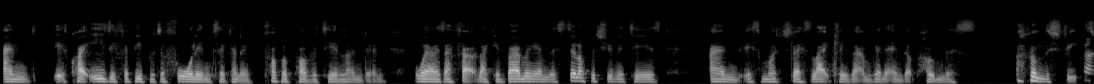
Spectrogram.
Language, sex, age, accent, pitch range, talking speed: English, female, 20-39, British, 120-140 Hz, 210 wpm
